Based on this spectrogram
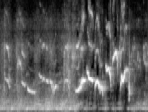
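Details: Oriental magpie-robin, a territorial songbird, in soft warbling that grows into loud, clear whistled phrases sliding up and down, several notes in quick succession near the end, over light background hiss.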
